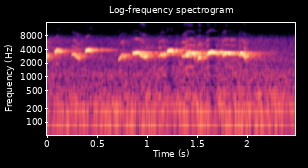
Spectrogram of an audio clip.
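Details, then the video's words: Javan grey-throated white-eye, also called opior jawa or cucak gentong, used as a lure recording so birds sing diligently; a continuous run of high, quick, slurred chirping notes with rising and falling twitters. "pancingan burung opior jawa atau cucak gentong agar rajin bunyi"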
